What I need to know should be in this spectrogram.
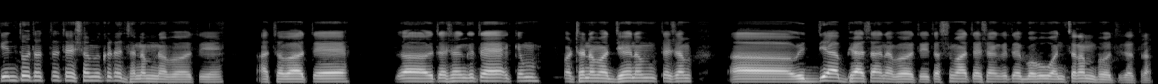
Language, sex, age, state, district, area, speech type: Sanskrit, male, 18-30, Karnataka, Davanagere, rural, spontaneous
